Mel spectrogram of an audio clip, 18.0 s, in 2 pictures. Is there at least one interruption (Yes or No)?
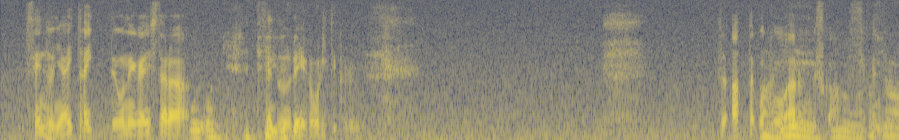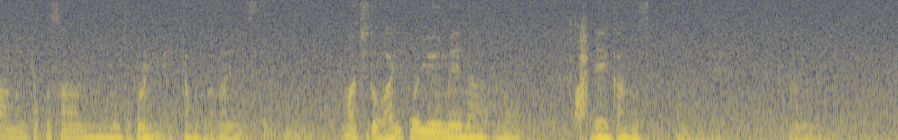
Yes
